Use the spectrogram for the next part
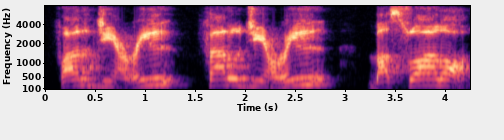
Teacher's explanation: آگے لام ساکن ہے، لام میں کلکلا نہیں آنا چاہیے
